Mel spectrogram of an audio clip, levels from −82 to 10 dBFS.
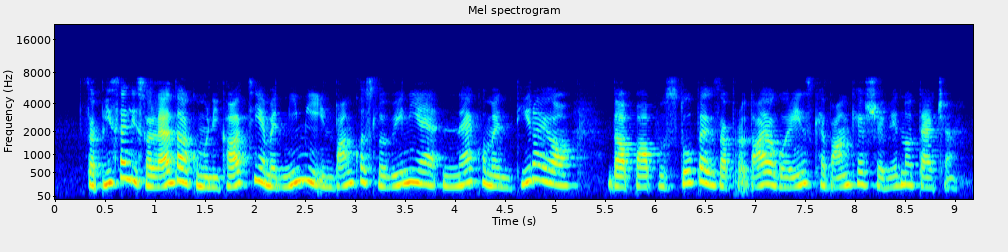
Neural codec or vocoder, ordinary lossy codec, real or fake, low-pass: none; none; real; 7.2 kHz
